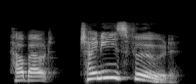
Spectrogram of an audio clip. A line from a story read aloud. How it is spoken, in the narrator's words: Tony and Clint cried in unison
